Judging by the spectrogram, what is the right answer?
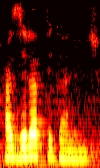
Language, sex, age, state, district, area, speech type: Sindhi, female, 45-60, Uttar Pradesh, Lucknow, urban, spontaneous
